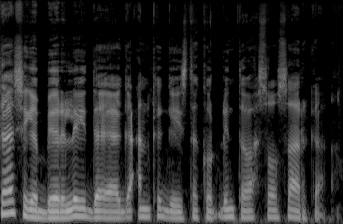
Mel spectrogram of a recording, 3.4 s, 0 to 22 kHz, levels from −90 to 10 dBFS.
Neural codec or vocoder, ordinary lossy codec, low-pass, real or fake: none; none; none; real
